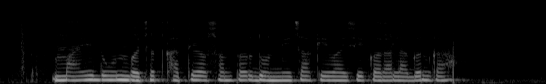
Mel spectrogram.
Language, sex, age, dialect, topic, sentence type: Marathi, male, 31-35, Varhadi, banking, question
